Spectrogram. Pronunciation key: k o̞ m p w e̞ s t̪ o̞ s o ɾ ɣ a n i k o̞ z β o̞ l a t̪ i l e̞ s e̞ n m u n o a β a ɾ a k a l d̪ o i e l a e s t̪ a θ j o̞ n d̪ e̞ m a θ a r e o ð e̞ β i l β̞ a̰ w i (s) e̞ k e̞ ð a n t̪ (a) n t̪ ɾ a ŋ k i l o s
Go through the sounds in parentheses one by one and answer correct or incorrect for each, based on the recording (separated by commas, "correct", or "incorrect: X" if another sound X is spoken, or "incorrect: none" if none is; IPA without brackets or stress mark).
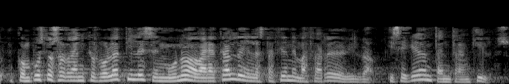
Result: correct, correct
